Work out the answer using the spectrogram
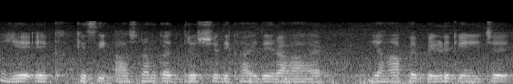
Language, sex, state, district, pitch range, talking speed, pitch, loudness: Hindi, male, Chhattisgarh, Raipur, 130-140 Hz, 175 wpm, 140 Hz, -16 LUFS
